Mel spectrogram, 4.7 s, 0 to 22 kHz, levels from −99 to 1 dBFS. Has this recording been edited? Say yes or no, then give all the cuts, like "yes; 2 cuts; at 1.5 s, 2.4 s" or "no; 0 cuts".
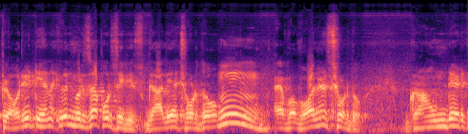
no; 0 cuts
